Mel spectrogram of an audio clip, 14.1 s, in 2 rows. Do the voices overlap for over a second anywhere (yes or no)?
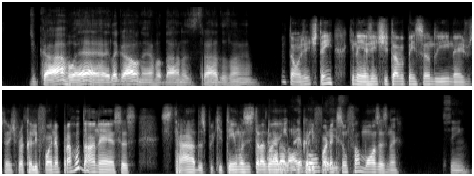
yes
